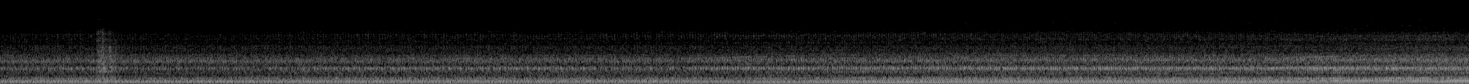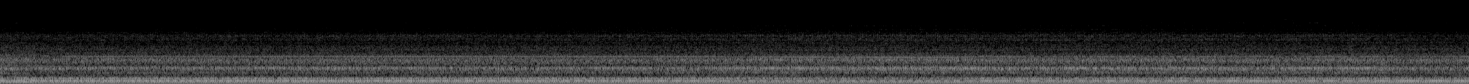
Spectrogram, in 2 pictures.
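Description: John Deere 6330 tractor's diesel engine running; its speed rises in two steps, about a third and about halfway through, then holds steady with a thin high whine over it.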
